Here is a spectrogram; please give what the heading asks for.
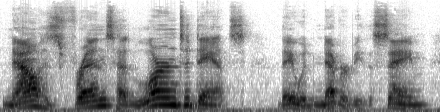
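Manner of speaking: lively, sing-song picture-book reading; reading to children. A narrator's reading. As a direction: read it like bedtime rhyme for kids.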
